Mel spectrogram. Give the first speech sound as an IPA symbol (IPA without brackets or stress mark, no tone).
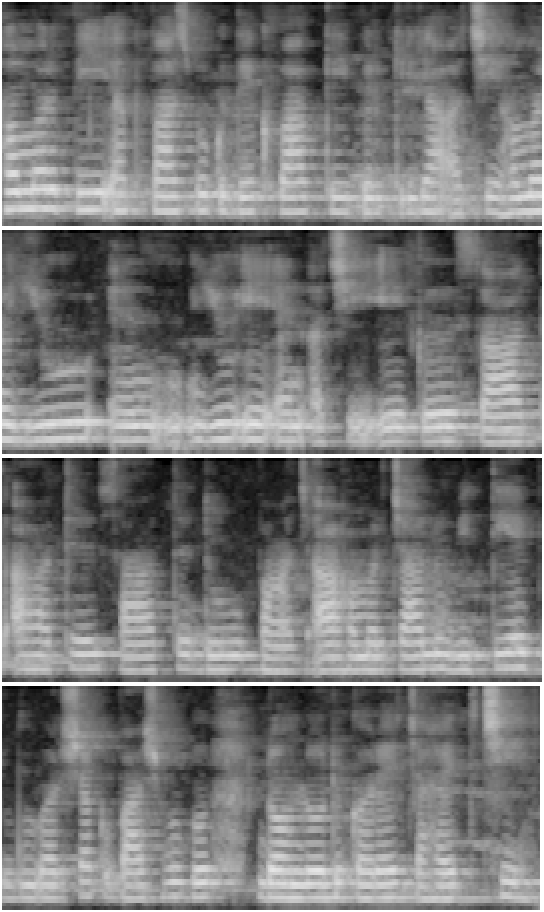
h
